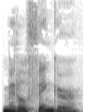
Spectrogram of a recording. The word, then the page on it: middle finger: American English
